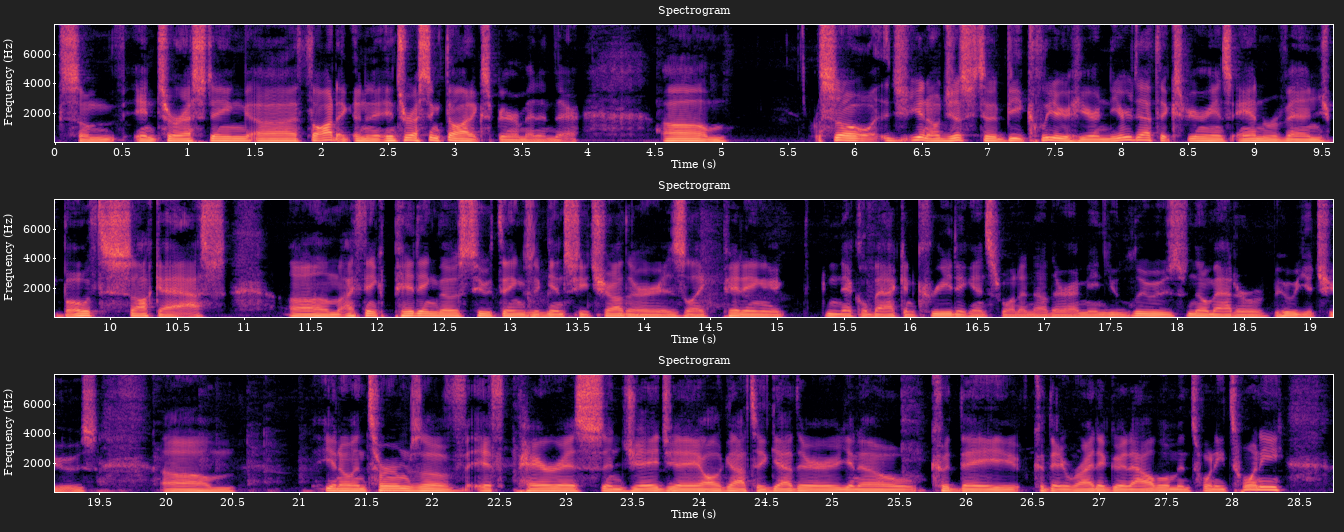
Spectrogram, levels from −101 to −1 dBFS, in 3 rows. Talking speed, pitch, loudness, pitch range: 170 wpm, 115 Hz, -27 LUFS, 105-125 Hz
